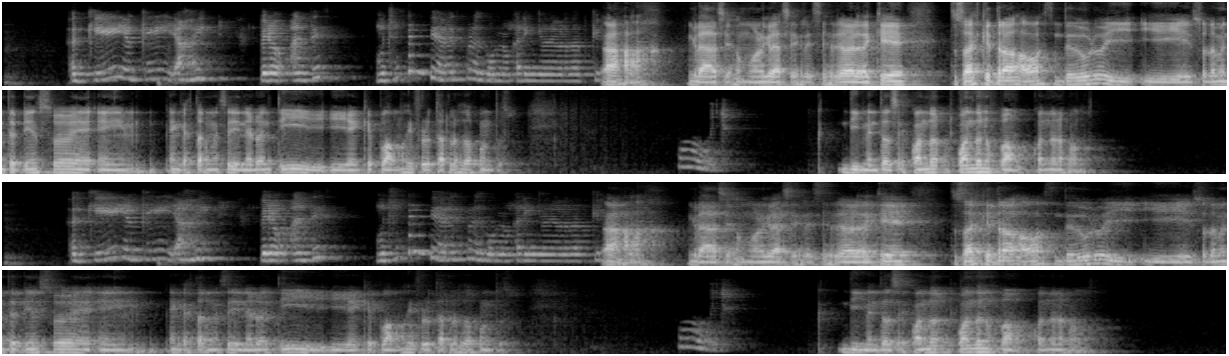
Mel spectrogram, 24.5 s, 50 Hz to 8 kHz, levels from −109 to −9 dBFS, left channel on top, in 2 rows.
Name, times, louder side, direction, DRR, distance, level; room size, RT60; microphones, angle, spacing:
voice 1, 0.7-2.0 2.6-3.2 3.7-6.4 7.2-7.4 19.0-19.5, left 2 dB, 35° left, 3 dB, 1.0 m, -45 dB
voice 2, 6.0-6.5 6.8-17.2 20.6-23.1, left 4 dB, 80° left, 10 dB, 0.7 m, -32 dB
9.2 x 6.2 x 5.4 m, 0.74 s
head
